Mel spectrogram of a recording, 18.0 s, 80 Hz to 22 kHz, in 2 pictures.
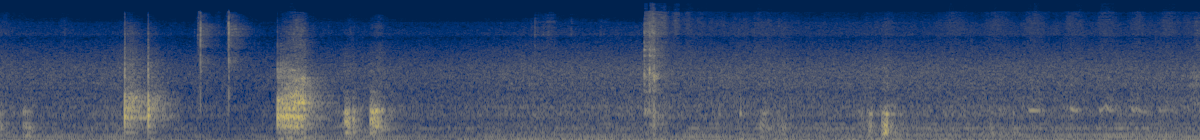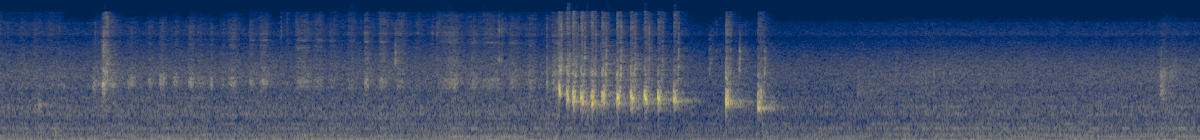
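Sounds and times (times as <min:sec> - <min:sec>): rapid run of clicks: 0:04.8 - 0:14.9
small sticky clicks: 0:09.2 - 0:14.8.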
